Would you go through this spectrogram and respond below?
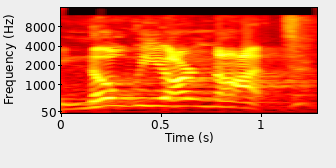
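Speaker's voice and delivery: high, loud, drawn-out refusal; emphatic. Acted. Preacher voicing the Bible's answer to progress, emphatic. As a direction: hammer out each word emphatically. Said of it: "says emphatically".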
